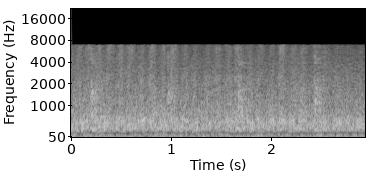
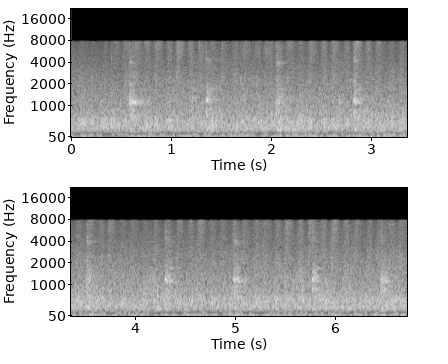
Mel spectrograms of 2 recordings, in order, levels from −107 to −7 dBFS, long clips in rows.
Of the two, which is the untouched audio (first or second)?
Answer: second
